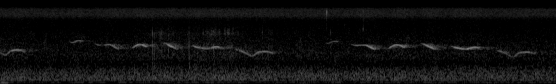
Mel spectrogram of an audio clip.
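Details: Black-crowned Tchagra calling loudly on a quiet afternoon at Tswalu Kalahari Game Reserve, South Africa, on 27 February; two loud whistled phrases, each slurred and wavering up and down before dropping at the end, over a steady insect hiss.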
